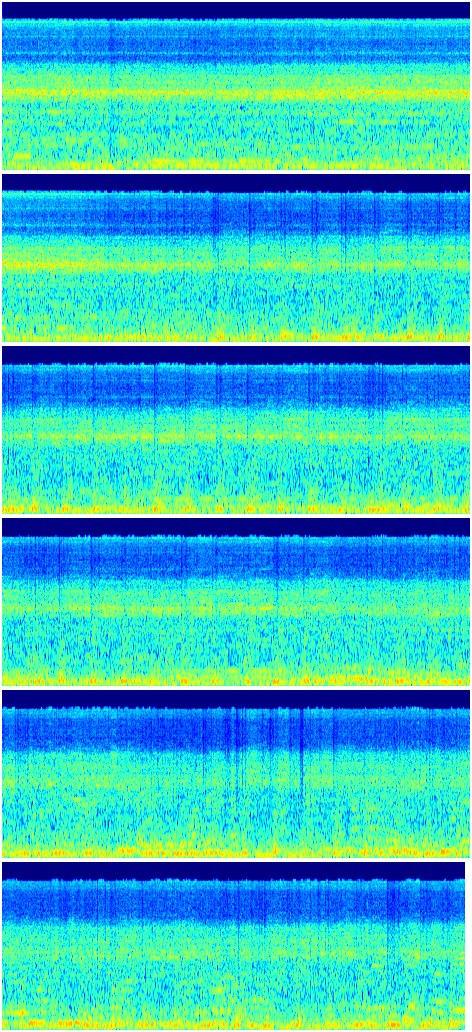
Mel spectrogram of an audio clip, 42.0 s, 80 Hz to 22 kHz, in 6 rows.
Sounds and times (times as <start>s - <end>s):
Music: 0.0s - 42.0s.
